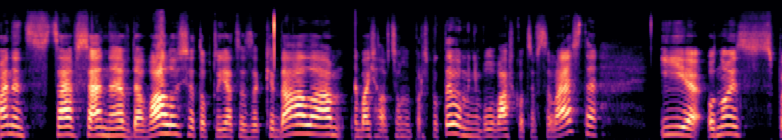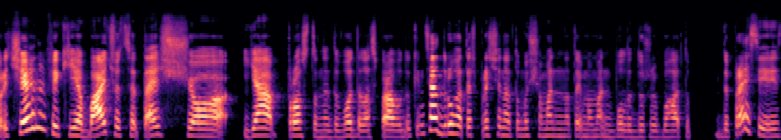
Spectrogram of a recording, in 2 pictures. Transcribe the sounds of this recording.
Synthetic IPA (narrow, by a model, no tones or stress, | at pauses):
mɛnɛt̪sɛwsɛnɛwd̪ɐʋɑlˠɔsʲɐt̪ɔp̚t̪ɔjat̪sɛzɐkɪd̪ɑlˠɐbɑt͡ʃɪlˠɐwt͡sʲɔmʊperspek̚t̪ɪʋɪmenʲibʊlˠɔʋɑʃkɔt̪sɛwsɛʋɛst̪ɪ | iɔd̪nɔjizpɾɪ̰t͡ʃɪnjɐkʲijabɑt͡ʃʊt̪sɛt̪ɛʃt͡ʃɔ | japɾɔst̪ɔnɛd̪ɔʋɔd̪ɪlˠɐspɾɑʋʊd̪ɔkʲinʲt͡sʲad̪ɾuɦɐt̪ɛʃpɾɪt͡ʃɪnɐt̪ɔmuʃt͡ʃɔmɛnɛnɐt̪ɔjmɔmɛ̰nt̪̚bʊlˠɪd̪uʒɛbɐɦɑt̪ɔ | d̪epɾɛsʲijiɾʲiz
